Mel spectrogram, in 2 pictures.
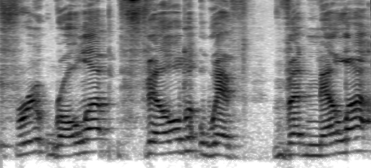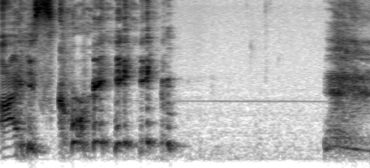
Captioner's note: laughs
